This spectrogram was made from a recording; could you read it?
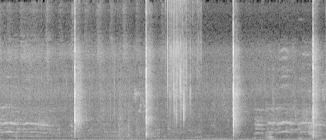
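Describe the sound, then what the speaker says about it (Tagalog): Sharp chopping strikes split a coconut roughly every one and a half seconds, four clear hits over steady outdoor background noise with a rooster crowing faintly. "binabak na ni Buda yung niyog"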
